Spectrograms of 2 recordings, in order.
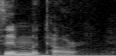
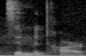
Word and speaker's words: scimitar: forgetting how it's pronounced scimitar symmetar okay like the sims yeah no problem is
